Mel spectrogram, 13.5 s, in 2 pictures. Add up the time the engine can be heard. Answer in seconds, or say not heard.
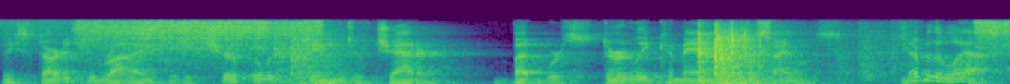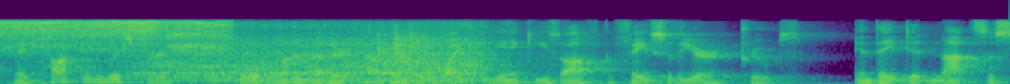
3 s.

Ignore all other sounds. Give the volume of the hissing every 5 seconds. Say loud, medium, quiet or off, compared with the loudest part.
loud, loud, off.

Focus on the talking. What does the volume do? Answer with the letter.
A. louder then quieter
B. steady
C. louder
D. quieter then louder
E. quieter
B.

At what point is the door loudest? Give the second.
5 s.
